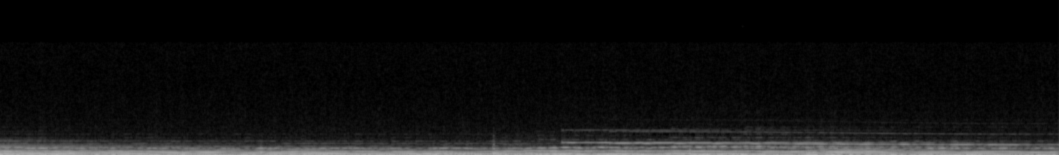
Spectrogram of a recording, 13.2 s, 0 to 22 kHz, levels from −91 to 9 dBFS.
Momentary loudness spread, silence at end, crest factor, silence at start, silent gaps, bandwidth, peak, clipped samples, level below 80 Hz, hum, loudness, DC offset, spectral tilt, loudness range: 3 LU; 0 s; 14 dB; 0 s; none; 3.8 kHz; -10 dBFS; under 0.1%; -26 dBFS; none; -26 LUFS; under 0.1%; -10.5 dB/octave; 1 LU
